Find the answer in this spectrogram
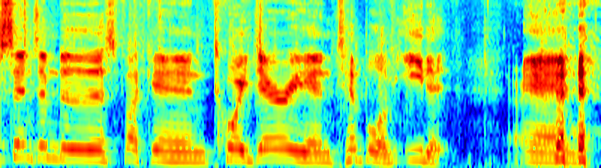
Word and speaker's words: Toydarian: Toydarian is the way they pronounce it. Toy? Yeah. Toy like they're from...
